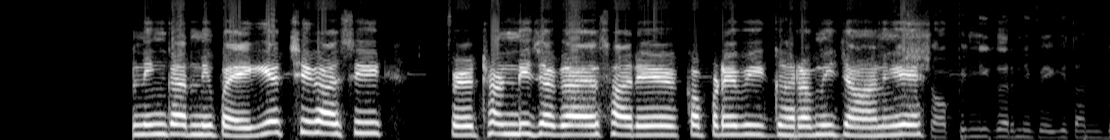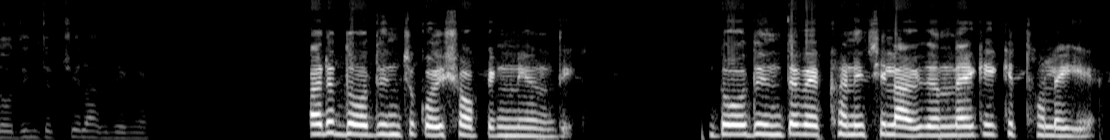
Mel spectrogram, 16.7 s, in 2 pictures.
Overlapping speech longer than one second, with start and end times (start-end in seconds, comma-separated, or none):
none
